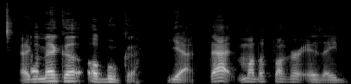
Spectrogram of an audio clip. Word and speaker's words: Egbuka: Mbuka? Emeka Egbuka.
